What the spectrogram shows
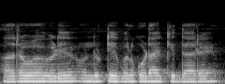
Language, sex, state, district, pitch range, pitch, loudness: Kannada, male, Karnataka, Bidar, 135-140 Hz, 135 Hz, -12 LUFS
